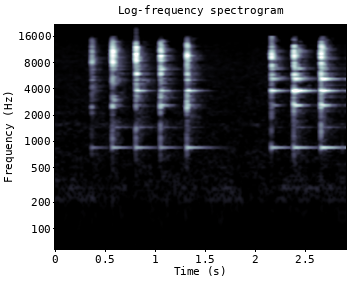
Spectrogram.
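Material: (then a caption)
Silver. A piece of real 800 (continental) fine silver flatware is tapped nine times, giving sharp, bright metallic rings with a clear tone near 800 Hz and strong overtones that fade quickly. The sharp sound marks it as genuine silver rather than a fake piece.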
